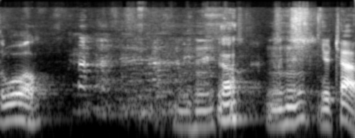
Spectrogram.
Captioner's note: laughter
